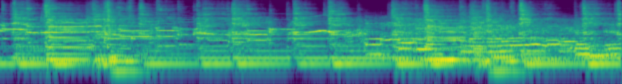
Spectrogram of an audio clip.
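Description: Blues duo of acoustic and electric guitar playing an instrumental break: the acoustic guitar strums a steady rhythm while the electric guitar plays a lead line with bent notes.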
